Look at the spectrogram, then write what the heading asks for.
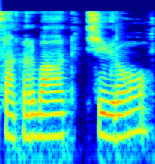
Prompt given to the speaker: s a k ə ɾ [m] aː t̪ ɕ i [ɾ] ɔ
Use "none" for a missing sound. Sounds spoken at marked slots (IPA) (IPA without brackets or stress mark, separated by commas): b, ɾ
